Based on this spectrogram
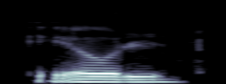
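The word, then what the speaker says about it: Öl: pronounced asol EOL AOL you can replace the o with the EO then you will get the correct pronunciation EOL EOL which is oil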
